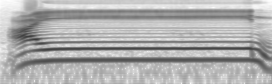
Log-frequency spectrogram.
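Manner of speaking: আইন pressed from mid-throat, held long; pressed throat letter. Shown as a demonstration. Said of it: "একটু চেপে বলতে হবে হলকের মধ্যখান থেকে". (হলকের মধ্যখান থেকে চেপে আইন)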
